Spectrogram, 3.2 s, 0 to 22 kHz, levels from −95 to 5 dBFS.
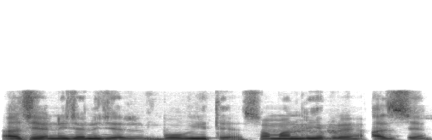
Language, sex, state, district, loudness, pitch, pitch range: Bengali, male, West Bengal, Malda, -16 LUFS, 120 Hz, 115-125 Hz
